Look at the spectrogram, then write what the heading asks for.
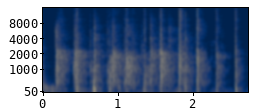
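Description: Hand clapping, about a dozen sharp claps in a slightly uneven rhythm, steady and fairly loud, with no voices over them.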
